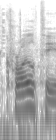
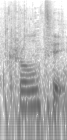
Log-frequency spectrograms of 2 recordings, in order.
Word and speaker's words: cruelty: C how you say how do you say cruelty cruelty cruelty I've always said that word wrong and I've only just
